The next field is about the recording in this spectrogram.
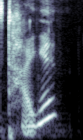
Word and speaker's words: Teigen: Her name's Teigen? – According to her social media, it's Teigen. – No. Yeah. – We've been saying it wrong forever. – She checked with her mom and confirmed it.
